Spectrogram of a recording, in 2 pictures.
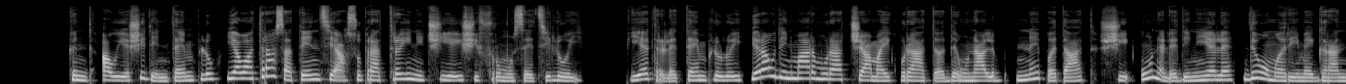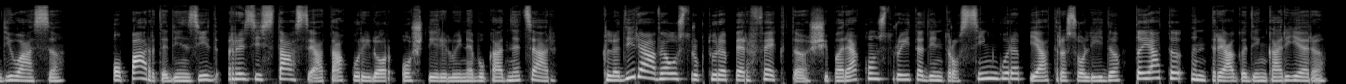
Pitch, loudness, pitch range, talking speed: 195 Hz, -19 LUFS, 175-235 Hz, 130 wpm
